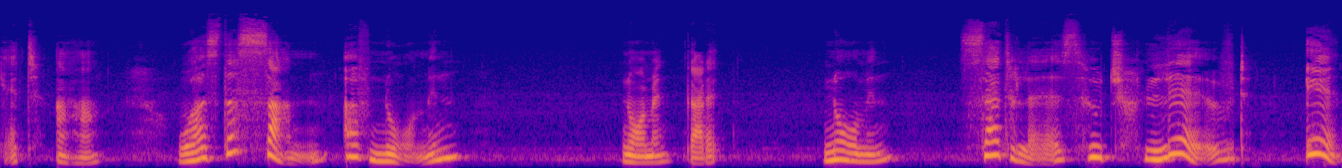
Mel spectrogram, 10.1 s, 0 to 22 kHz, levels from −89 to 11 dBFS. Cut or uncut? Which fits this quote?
uncut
